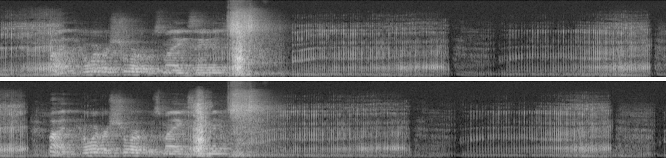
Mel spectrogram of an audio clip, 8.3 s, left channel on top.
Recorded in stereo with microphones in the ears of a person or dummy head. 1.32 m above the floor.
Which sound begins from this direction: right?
A man speaking, at 0.6 s.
